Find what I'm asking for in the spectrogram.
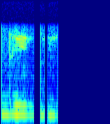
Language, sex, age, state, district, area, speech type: Hindi, female, 18-30, Madhya Pradesh, Katni, urban, conversation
